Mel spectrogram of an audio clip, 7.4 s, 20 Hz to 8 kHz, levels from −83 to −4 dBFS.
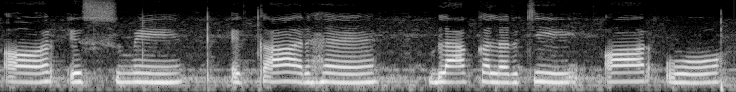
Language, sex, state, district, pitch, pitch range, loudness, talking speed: Hindi, female, Chhattisgarh, Raipur, 255 Hz, 250-260 Hz, -13 LUFS, 80 wpm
